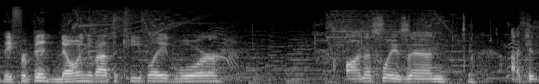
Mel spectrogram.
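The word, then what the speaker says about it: χ-blade: the speed blade because it was because it's pronounced keyblade but it looks like she to me but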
